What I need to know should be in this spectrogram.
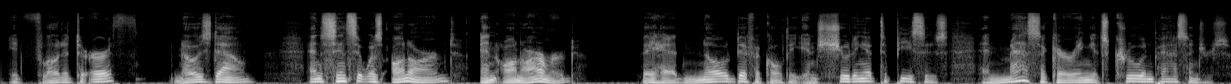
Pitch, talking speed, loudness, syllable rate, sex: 105 Hz, 135 wpm, -17 LUFS, 4.4 syllables/s, male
